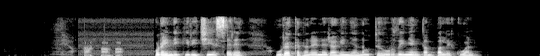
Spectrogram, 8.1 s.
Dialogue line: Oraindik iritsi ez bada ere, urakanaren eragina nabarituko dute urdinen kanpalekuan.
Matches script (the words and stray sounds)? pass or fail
fail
